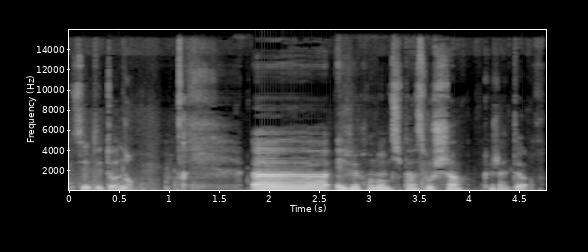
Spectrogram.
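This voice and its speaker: A woman's voice: a little high, fairly even intonation, unhurried, background noise. Chatty woman makeup artist vlogging. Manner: chatty, addresses viewers directly; playful asides to someone off camera. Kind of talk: casual makeup tutorial.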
